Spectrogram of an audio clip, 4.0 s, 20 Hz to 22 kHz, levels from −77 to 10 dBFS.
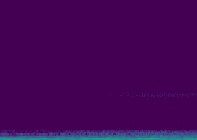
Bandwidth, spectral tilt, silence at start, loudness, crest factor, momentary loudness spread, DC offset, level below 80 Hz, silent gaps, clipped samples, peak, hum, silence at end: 8.8 kHz; -10.5 dB/octave; 0 s; -33 LUFS; 12 dB; 5 LU; under 0.1%; -74 dBFS; none; under 0.1%; -20 dBFS; none; 0 s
